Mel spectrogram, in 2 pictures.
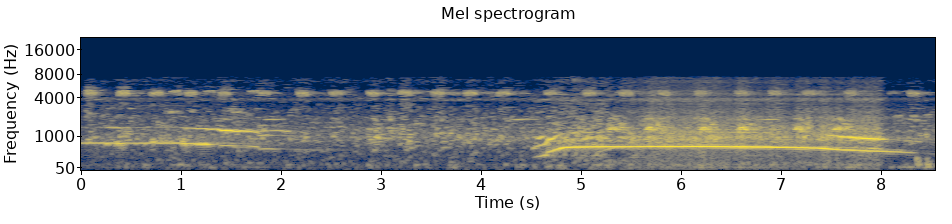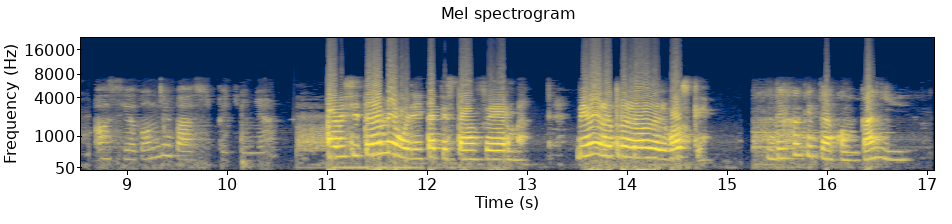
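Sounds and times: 
wolf howling: 0.0 - 2.6, 4.3 - 8.5
faint high chirping: 0.0 - 8.7
speech: 9.0 - 17.0.

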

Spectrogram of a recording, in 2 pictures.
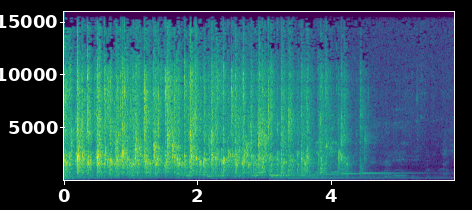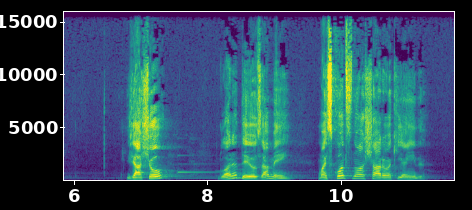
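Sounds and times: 
crowd clapping loudly in a large room: 0.0 - 4.7
speech: 6.8 - 7.4, 8.2 - 11.4.

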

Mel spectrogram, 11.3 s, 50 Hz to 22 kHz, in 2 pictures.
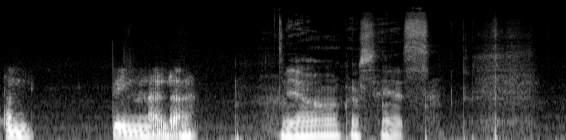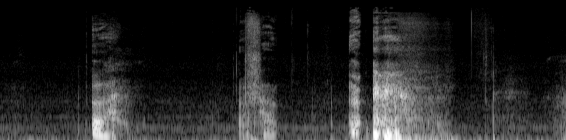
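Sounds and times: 
speech: 0.0 - 0.4, 1.1 - 2.0, 2.8 - 5.0, 6.6 - 7.0, 8.1 - 8.5
quiet noise: 0.0 - 11.3
short throaty burp: 9.1 - 9.9.

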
